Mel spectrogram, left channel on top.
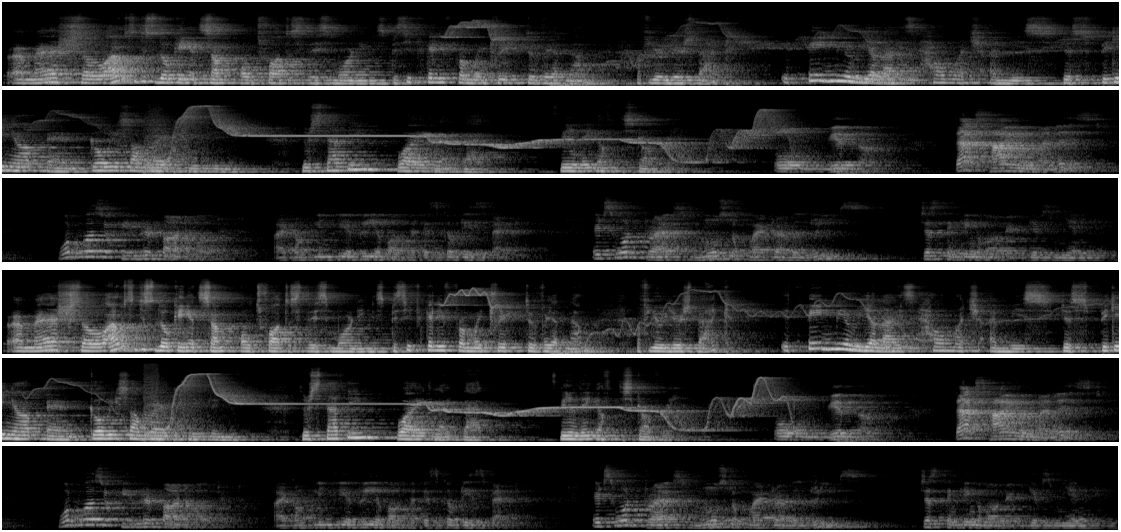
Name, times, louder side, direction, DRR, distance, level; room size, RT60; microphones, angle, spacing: voice 1, 0.0-5.9 6.2-7.3 7.8-13.5 13.9-16.0 16.8-17.9, right 3 dB, 55° right, 4 dB, 0.5 m, -26 dB
sound 1, 4.4-19.6, right 1 dB, 80° right, 1.3 m, -37 dB
voice 2, 18.9-19.9 20.7-22.1 22.9-24.6 25.1-27.4 28.2-30.9 31.5-33.2, right 1 dB, 10° right, -1 dB, 1.1 m, -35 dB
11.0 x 8.1 x 3.0 m, 1.3 s
head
